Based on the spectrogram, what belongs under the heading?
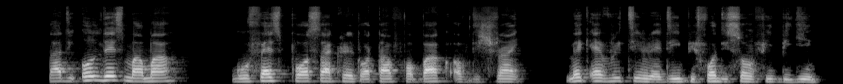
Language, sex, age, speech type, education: Nigerian Pidgin, male, 30-45, spontaneous, tertiary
